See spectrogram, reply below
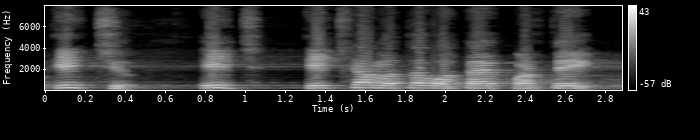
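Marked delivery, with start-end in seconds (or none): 0.0-0.4 इच said softly, short i and ch; teacher models इच clearly for students; model pronunciation of each. Shown as a demonstration. Teacher to students, model pronunciation of इच. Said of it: "तो यहाँ पे इच पढ़ेंगे इसको".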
